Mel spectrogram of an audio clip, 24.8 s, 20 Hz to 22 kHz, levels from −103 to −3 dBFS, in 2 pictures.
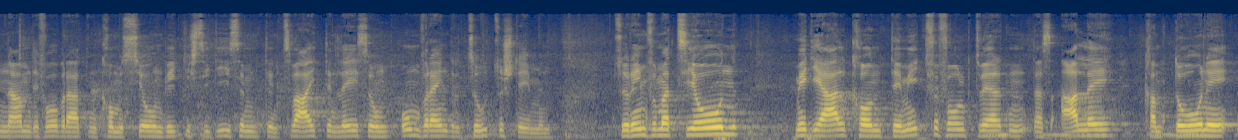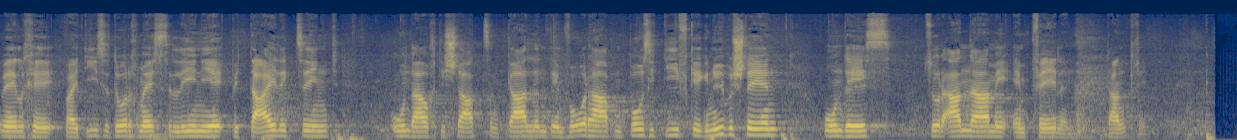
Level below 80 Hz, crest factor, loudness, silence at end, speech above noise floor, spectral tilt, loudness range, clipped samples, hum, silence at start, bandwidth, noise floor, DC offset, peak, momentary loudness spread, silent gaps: -52 dBFS; 20 dB; -24 LUFS; 0.2 s; 22 dB; -4 dB/octave; 5 LU; under 0.1%; none; 0 s; 15 kHz; -46 dBFS; under 0.1%; -4 dBFS; 13 LU; none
